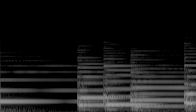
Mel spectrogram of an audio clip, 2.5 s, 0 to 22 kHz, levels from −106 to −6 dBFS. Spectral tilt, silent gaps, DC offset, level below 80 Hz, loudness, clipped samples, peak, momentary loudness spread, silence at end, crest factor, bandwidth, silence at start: -7 dB/octave; none; under 0.1%; -86 dBFS; -54 LUFS; under 0.1%; -40 dBFS; 13 LU; 0 s; 14 dB; 4.7 kHz; 0 s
